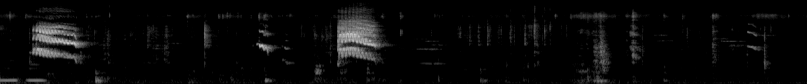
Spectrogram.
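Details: Captive green parrot, a rose-ringed parakeet, giving two loud harsh squawks a few seconds apart, with faint chirps, clicks and small scratching sounds between them indoors.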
